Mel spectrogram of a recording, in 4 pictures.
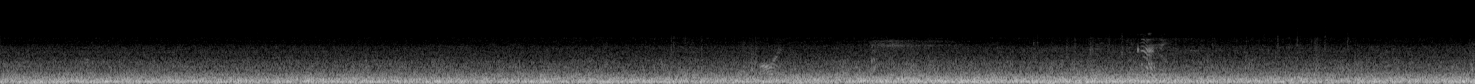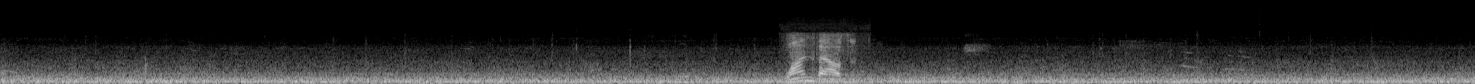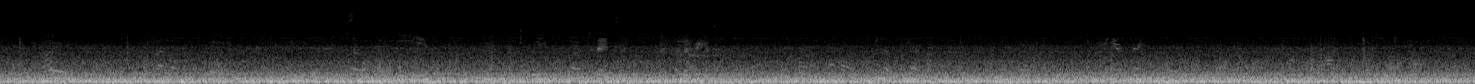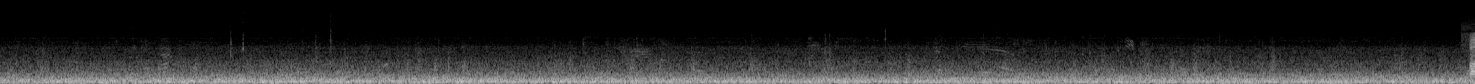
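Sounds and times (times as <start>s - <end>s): airliner engine drone in cabin: 0.0s - 59.0s.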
